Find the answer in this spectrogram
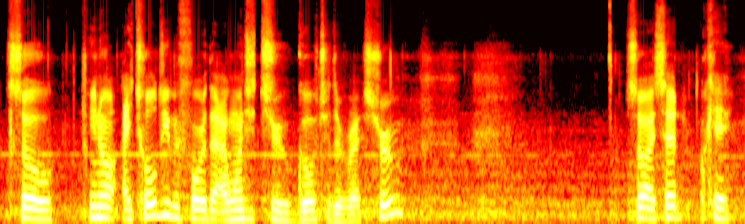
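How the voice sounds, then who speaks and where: Guy walking and venting, kinda breathless, higher voice, keeps restarting sentences. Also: animated, moderate pace, a little hiss or hum. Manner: emotional, repetitive, restarts often. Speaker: vlogger recounting an exam. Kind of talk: unscripted personal vlog. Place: outdoors, walking.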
